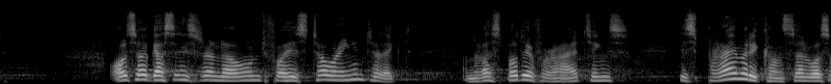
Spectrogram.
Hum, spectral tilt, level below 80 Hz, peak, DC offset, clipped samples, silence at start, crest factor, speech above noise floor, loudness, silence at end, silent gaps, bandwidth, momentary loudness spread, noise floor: none; -4.5 dB/octave; -80 dBFS; -10 dBFS; under 0.1%; under 0.1%; 1.1 s; 20 dB; 35 dB; -30 LUFS; 0 s; none; 13 kHz; 11 LU; -64 dBFS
